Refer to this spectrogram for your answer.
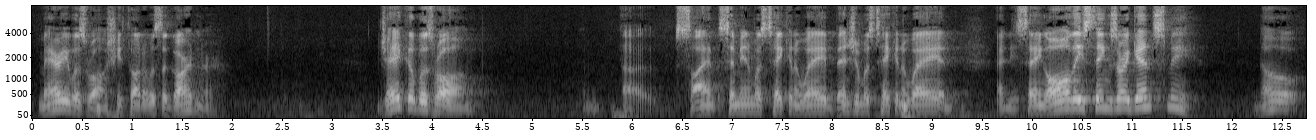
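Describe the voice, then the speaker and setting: A man preaching with a very bright, sharp edge to his voice. His pitch sits at a middling height, and his delivery is earnest and measured. He quotes scripture and stumbles into small restarts now and then. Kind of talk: sermon.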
